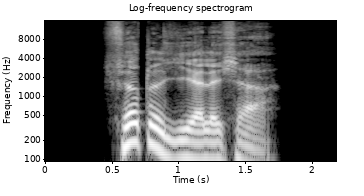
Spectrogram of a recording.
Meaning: inflection of vierteljährlich: 1. strong/mixed nominative masculine singular 2. strong genitive/dative feminine singular 3. strong genitive plural
- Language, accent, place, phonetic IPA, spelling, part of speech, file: German, Germany, Berlin, [ˈfɪʁtl̩ˌjɛːɐ̯lɪçɐ], vierteljährlicher, adjective, De-vierteljährlicher.ogg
